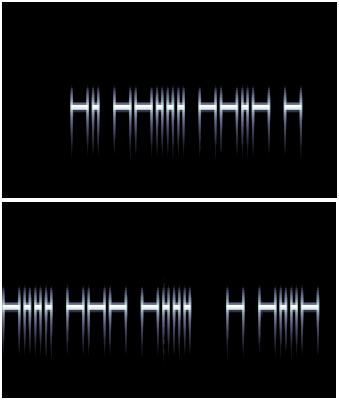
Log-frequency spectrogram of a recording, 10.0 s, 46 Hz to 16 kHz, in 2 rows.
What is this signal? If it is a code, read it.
Morse code, heard as a keyed tone, about 16 wpm, 700 Hz. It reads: N7QT BOB TX
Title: K1USN SST QSO Practice - 15wpm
